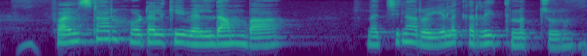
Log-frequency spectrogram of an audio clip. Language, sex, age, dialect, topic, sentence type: Telugu, female, 36-40, Southern, agriculture, statement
